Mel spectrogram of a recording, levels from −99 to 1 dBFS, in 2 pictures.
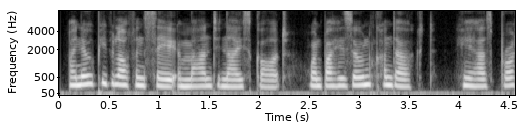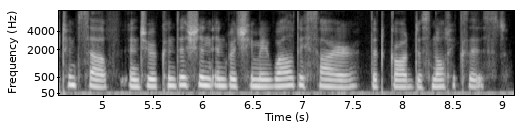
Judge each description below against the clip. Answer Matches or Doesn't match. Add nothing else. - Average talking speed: Doesn't match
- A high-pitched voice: Matches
